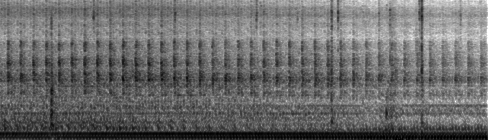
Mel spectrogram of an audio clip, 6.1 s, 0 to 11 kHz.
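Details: Nissan Urvan Estate with ZD30 (E25) diesel at idle: regular clatter around three beats a second with a lumpy, stumbling rhythm; rough idle with white smoke from low compression.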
